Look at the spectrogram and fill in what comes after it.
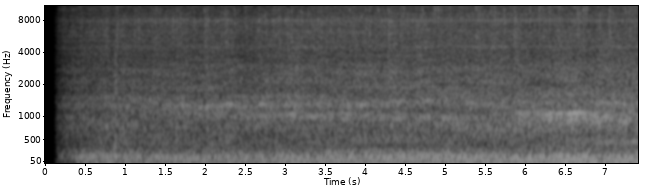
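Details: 1971 VW Bus Deluxe air-cooled flat engine idles unevenly with a loping, lumpy beat and loud generator whirring, then dies; runs rich after a carb rebuild, choke set on top notch, owner suspects carb adjustment, not confirmed.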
